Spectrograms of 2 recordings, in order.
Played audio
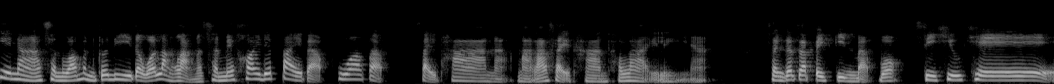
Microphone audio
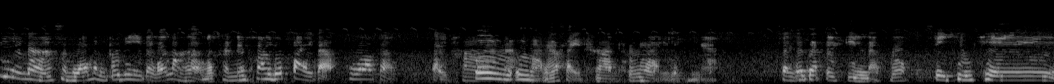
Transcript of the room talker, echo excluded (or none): เออเออ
